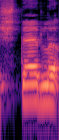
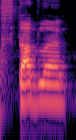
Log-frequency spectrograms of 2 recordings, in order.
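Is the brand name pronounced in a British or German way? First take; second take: German; British. First: The name is pronounced the German way. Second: The name is pronounced the British way. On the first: "in the German" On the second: "or British way"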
